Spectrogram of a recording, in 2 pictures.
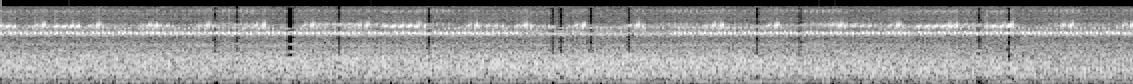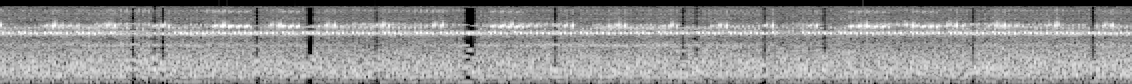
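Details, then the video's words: Gentle cricket song on a summer night with fireflies: a sustained piercing trill with brief gaps, plus a regular rapid chirping pulse, around four per second, and a few faint clicks over constant hiss. "Fireflies and Crickets - Calming sounds of the night"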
